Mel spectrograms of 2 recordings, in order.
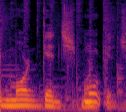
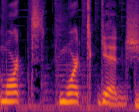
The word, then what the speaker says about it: mortgage: with a t yeah it has a t in it but you don't pronounce it you say morgage morgage so not Mort mortgage not morgage morgage morgage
